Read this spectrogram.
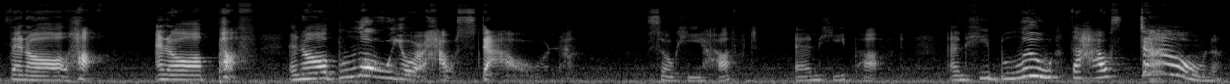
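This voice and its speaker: A woman's voice: a little high, slight background noise, rough recording. A woman reading a children's story aloud as a storyteller, phrasing it expressively for young listeners.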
